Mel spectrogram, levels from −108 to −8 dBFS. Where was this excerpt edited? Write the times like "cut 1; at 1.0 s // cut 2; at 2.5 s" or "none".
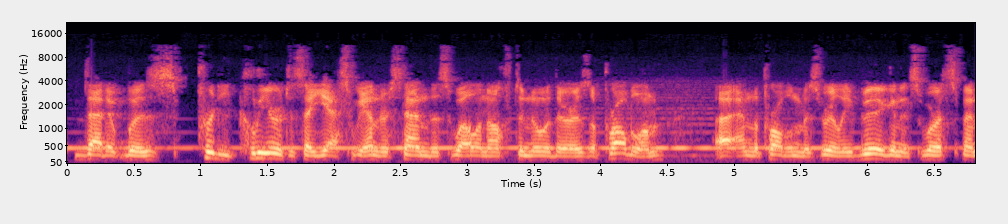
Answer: none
